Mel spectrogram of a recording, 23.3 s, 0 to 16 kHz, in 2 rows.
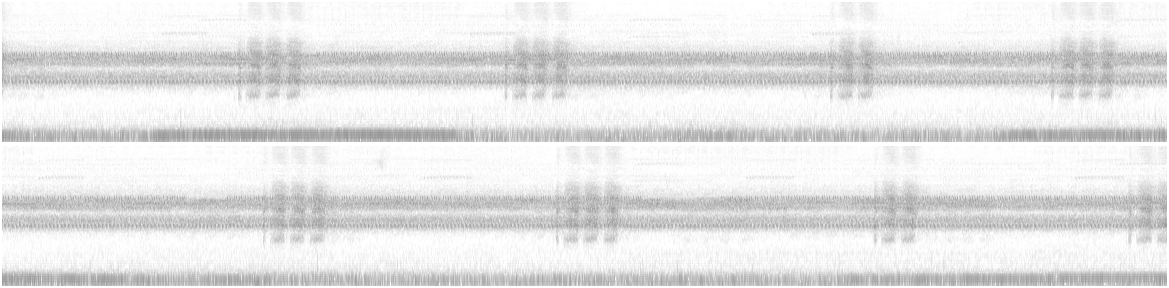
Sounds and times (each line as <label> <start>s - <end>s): hypnotic insect chatter 0.0s - 23.3s
long-ranged traffic noise 0.0s - 23.3s
screech owl 2.4s - 3.2s
screech owl 22.9s - 23.3s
